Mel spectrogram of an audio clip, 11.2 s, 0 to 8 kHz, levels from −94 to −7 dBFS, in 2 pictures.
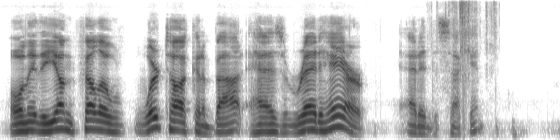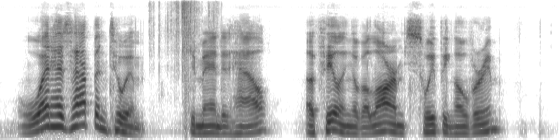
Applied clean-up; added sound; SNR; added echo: neural separator model SepFormer DNS4.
